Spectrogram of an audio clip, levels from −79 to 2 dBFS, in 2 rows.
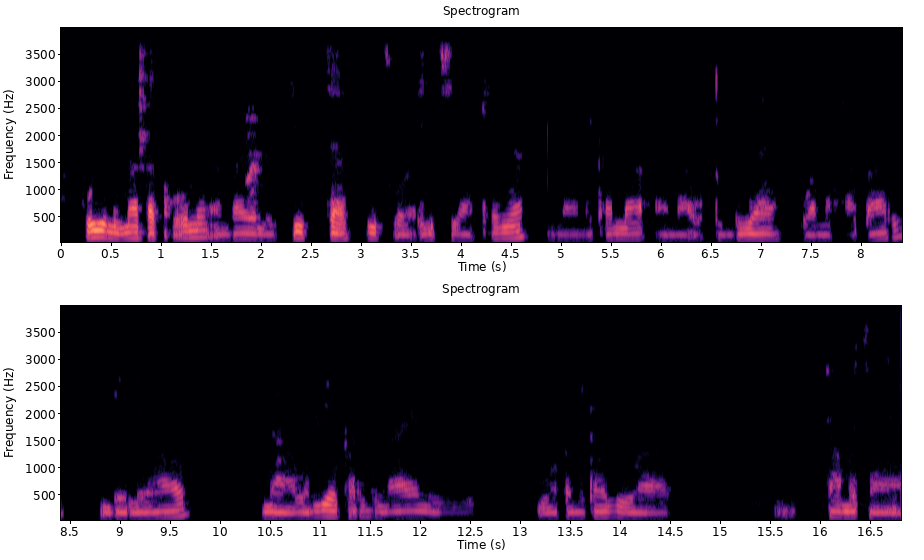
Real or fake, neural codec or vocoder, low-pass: real; none; 3.6 kHz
